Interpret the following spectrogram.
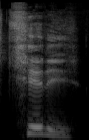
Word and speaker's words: Giddey: Josh K if Josh Josh Kitty I said it right not Josh gidy Josh Kitty if Josh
